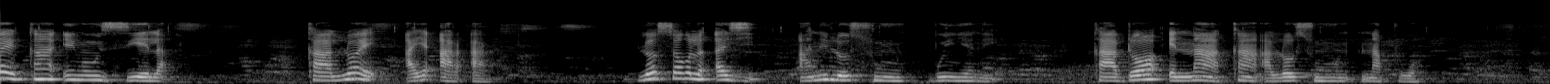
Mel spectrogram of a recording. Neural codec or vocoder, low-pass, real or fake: none; 7.2 kHz; real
